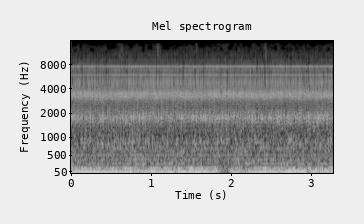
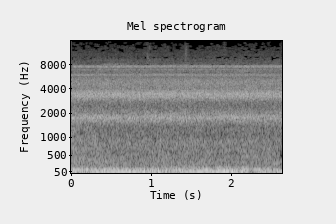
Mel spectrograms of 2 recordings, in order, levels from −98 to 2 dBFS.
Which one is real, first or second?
second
